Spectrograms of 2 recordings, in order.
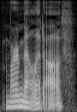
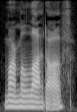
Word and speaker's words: Marmeladov: Second, it was brought to my attention that in the first two chapters, I mispronounced Marmeladov. I said it Marmeladov, because I had found a resource that pronounced it that way, and since then switched to one in which I place greater trust. So, I will be pronouncing it Marmeladov from here out, and eventually I'll probably go back and edit the first two chapters, because I'm a bit of a perfectionist.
